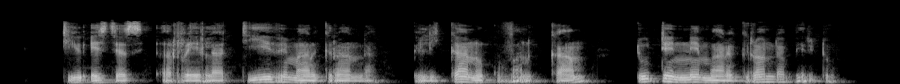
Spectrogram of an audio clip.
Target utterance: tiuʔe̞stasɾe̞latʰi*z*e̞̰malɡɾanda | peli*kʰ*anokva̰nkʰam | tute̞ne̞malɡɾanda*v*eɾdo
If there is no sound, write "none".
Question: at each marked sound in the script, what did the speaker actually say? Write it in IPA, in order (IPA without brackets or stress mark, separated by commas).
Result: v, k, b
